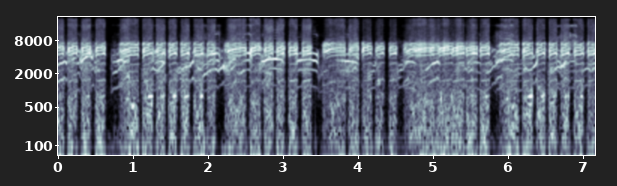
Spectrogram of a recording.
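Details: Prinia starter blended with a pinched, distressed bird: loud, fast strings of sharp chips repeated nearly three times a second, with overlapping tremulous high whistles and a few short breaks.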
